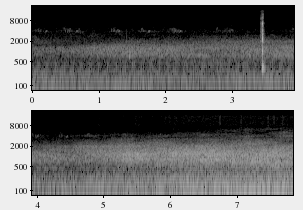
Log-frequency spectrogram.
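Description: Wind buffeting the action camera's microphone, building up over the second half, with one sharp click a few seconds in.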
